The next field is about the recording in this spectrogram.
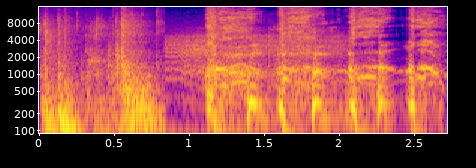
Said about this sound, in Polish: Nie chowaj się, niech kaszel się schowa.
